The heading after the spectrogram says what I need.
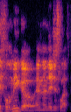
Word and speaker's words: Flamigo: the uh wonderfully named flamigo and no I didn't mispronounce Flamingo they just just dropped an end and called it Flamingo this is a typo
